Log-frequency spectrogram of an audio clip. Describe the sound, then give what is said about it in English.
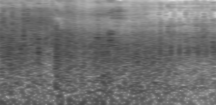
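Video game gunfire aimed at a giant ant: a loud, booming burst that rolls into a sustained heavy roar rather than separate crisp shots. “Maybe we're gonna go with guns here. More ants. Okay, I'm gonna shoot him in his little ant head. Take that.”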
